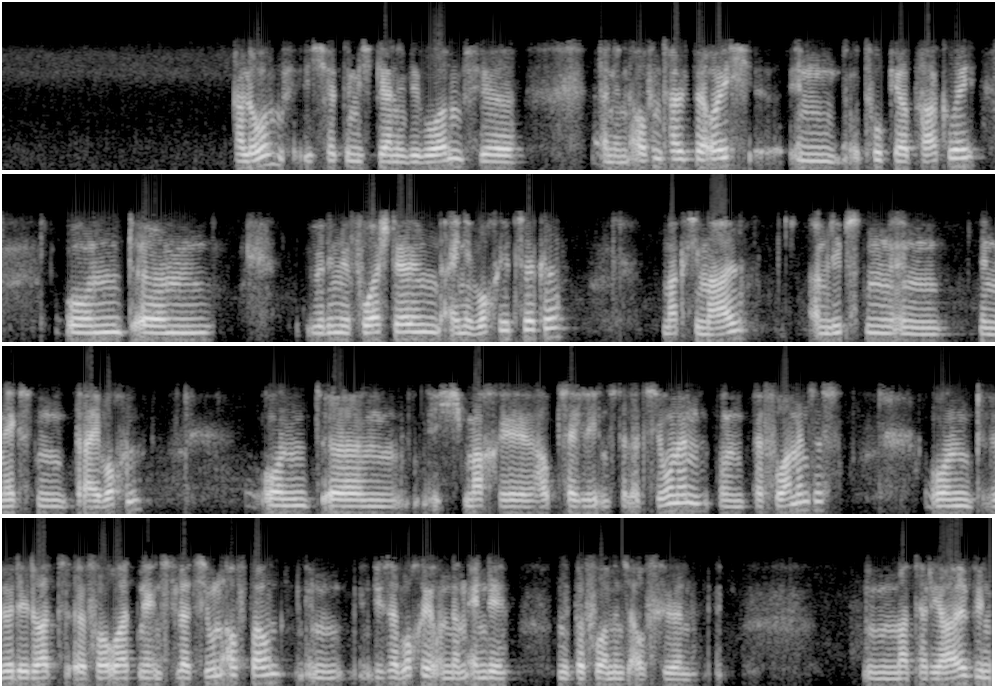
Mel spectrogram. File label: Voicemail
